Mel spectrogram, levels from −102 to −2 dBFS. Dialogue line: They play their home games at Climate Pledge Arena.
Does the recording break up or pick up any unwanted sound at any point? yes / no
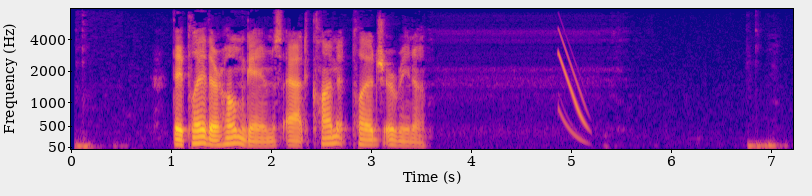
yes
